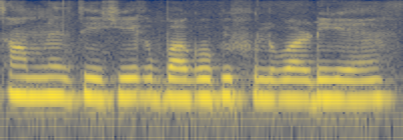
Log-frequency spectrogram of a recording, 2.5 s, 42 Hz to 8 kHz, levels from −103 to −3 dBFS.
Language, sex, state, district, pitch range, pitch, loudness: Hindi, female, Uttar Pradesh, Shamli, 200-215 Hz, 210 Hz, -15 LUFS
